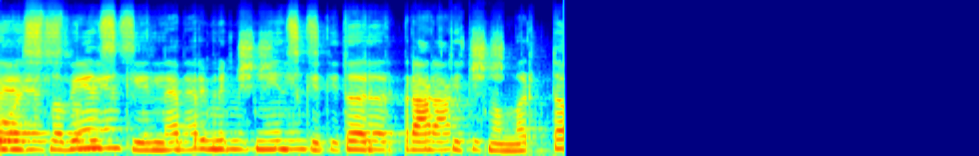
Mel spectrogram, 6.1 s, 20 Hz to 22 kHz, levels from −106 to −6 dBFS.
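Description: From the very start until 3.14 s the speech is heard twice: a doubled audio track, with a full-band copy trailing roughly a tenth of a second behind and only about 5 dB quieter. It likely comes from the same signal being captured again through a slower path. The copy has no decay or room colouring, so it sounds like a slapback echo, and at 3.14 s it stops abruptly. On a spectrogram, every onset and harmonic band is repeated as a slightly fainter ghost shifted about 100 ms to the right.

At 3.52 s the audio cuts off mid-flow into an audio dropout to silence that lasts to the end of the clip. The input was likely lost through a disconnected device or failed link while recording carried on writing silence. Nothing remains in the gap, not even room tone or noise floor, so whatever was said after that point is gone. The waveform collapses to a flat line, and the spectrogram turns uniformly empty across all frequencies from that moment onward.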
